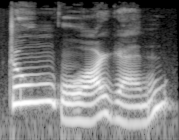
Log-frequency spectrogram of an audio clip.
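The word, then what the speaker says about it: 中国人: 이렇게 해서 중국인은 中国人 이라고 발음해 주시면 돼요. 전혀 어렵지 않죠? 자, 같이 따라서 다시 볼게요. 我 나는 不是 아닙니다. 中国人 중국인이 우리 아까는 나는 누구입니다 라는 표현을 배웠다면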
